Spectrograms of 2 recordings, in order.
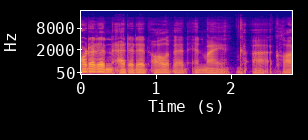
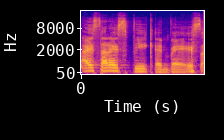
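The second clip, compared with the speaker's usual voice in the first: emphatic correction; 4 semitones higher, 10 dB louder, slower than usual. Real, not acted. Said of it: "I just have a deep voice".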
